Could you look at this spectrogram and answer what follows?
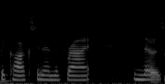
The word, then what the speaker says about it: coxswain: It's spelled like C-O-X-S-W-A-I-N. – Coxswain? – But that's how you say it.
